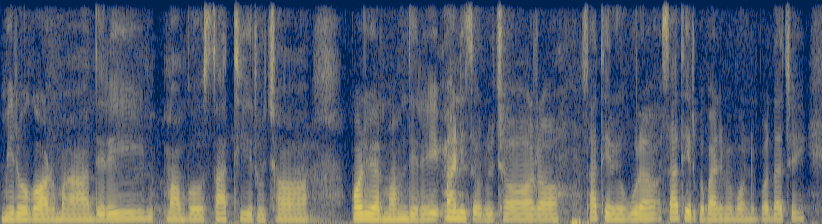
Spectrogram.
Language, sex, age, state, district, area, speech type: Nepali, female, 18-30, West Bengal, Darjeeling, rural, spontaneous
